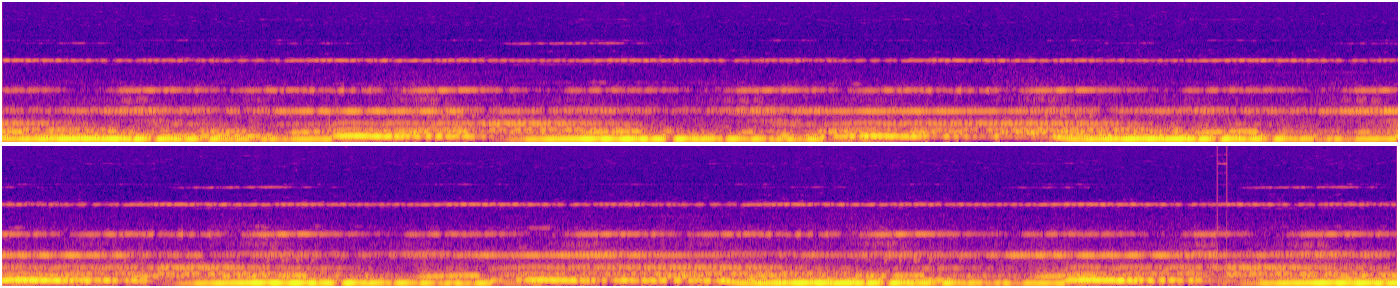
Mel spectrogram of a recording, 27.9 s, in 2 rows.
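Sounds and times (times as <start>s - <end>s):
dreamy ambient atmosphere: 0.0s - 27.9s.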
